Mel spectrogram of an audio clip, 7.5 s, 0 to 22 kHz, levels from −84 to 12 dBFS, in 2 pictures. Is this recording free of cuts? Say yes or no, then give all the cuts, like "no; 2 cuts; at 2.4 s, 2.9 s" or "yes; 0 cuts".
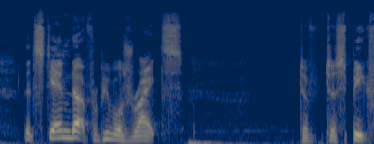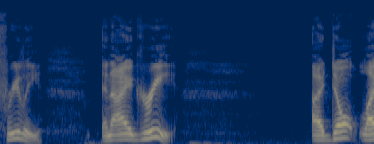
no; 1 cut; at 4.6 s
